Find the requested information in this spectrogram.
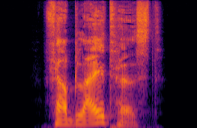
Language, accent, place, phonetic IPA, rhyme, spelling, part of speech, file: German, Germany, Berlin, [fɛɐ̯ˈblaɪ̯təst], -aɪ̯təst, verbleitest, verb, De-verbleitest.ogg
- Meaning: inflection of verbleien: 1. second-person singular preterite 2. second-person singular subjunctive II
